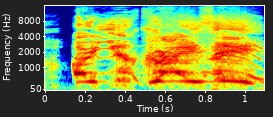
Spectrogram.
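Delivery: shrill, loud yell pitched way up. Retelling how Haywood answered when asked about getting the vaccine: imitating Haywood yelling. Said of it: "he just yells at me".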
